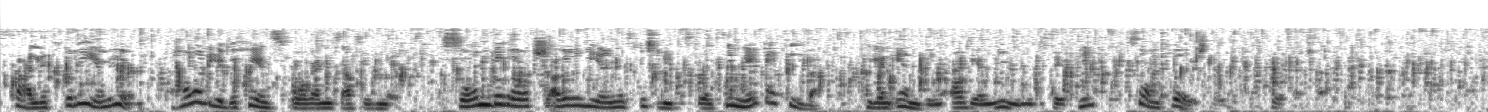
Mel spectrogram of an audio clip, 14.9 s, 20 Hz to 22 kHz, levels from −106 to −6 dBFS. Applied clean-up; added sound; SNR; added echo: classical method Wiener filter.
